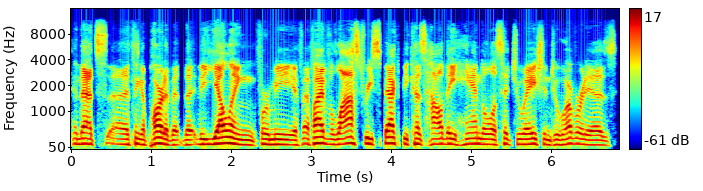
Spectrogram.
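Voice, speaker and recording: A man's voice: mid-range voice, fairly even intonation, fairly quick, dry recording. A man in his thirties hosting a podcast, asking thoughtful, reflective questions in conversation. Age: 30s. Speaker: podcast host. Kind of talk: conversational interview.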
